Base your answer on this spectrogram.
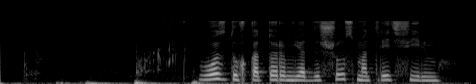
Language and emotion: Russian, neutral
